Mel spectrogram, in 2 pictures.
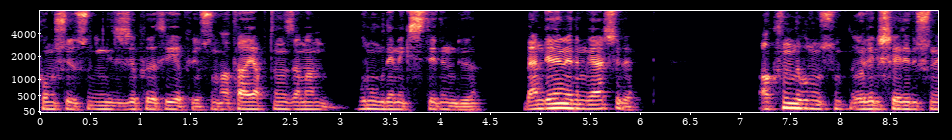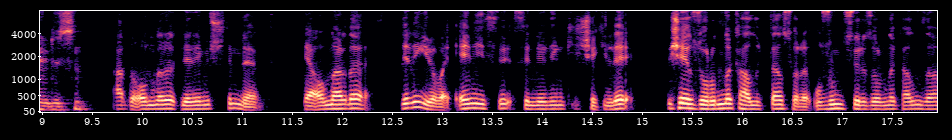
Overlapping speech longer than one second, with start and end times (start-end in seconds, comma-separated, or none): none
